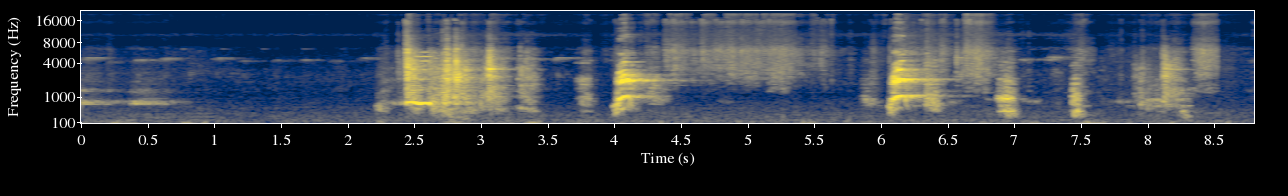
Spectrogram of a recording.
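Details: Dog barking in short irregular bursts, a few sharp barks clustered together then pausing, with quieter yaps between them in an otherwise silent setting.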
